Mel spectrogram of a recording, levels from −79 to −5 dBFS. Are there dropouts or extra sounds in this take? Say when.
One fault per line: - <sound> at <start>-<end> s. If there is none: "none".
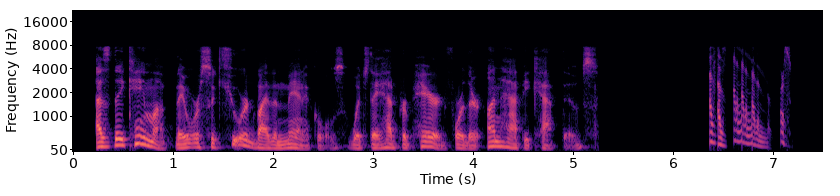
- chirp at 6.4-7.2 s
